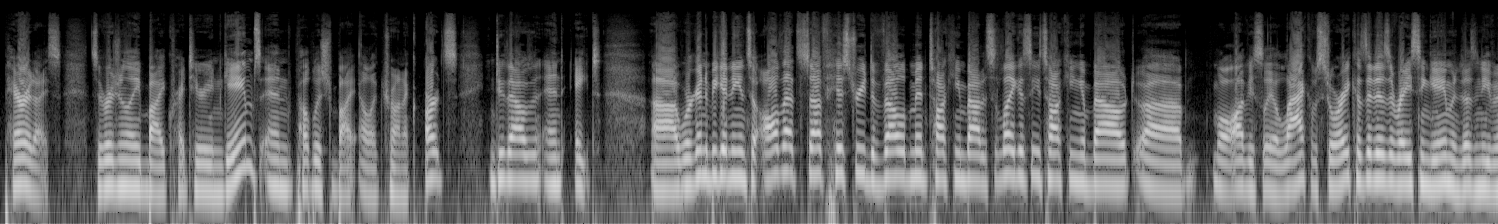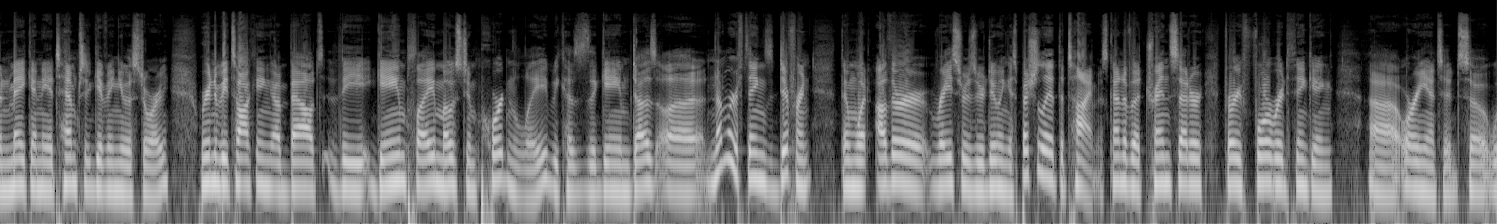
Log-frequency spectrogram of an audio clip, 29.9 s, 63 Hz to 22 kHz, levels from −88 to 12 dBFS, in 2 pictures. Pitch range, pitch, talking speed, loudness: 155-190 Hz, 170 Hz, 195 wpm, -13 LUFS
